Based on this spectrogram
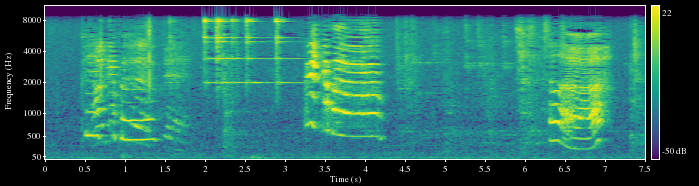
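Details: A 3-year-old male pet yellow-fronted amazon talks indoors in four bursts of harsh, speech-like phrases, with one steady whistled note between them, amid a peekaboo and happy-birthday talking-and-singing session.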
